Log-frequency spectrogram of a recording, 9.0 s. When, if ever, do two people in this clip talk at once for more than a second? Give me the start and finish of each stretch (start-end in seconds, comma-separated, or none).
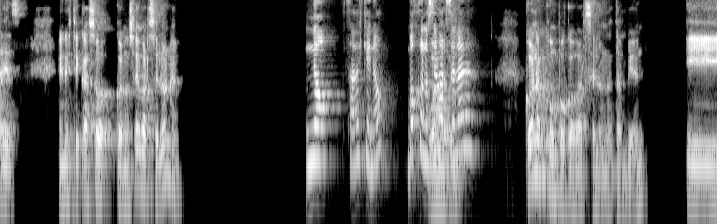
none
